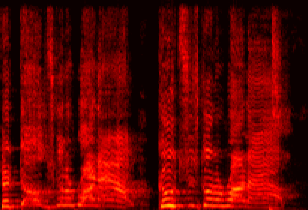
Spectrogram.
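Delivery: shrill, very high put-on screaming. Retelling the wife screaming about the dog at a delivery: imitating someone screaming. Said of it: "screaming at me".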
